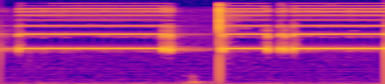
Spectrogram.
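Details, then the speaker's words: Can-Am Maverick R broken down with no fuel: a Fluke meter set to ohms gives a steady high beep for continuity while checking fuses, all of which test good. "What I was going to do is check the ohms. And when we get continuity,"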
